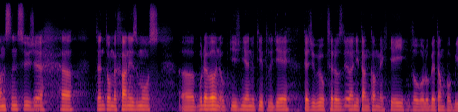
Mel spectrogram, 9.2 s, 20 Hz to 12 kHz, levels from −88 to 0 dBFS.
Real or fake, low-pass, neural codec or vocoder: fake; 10.8 kHz; codec, 24 kHz, 0.5 kbps, DualCodec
